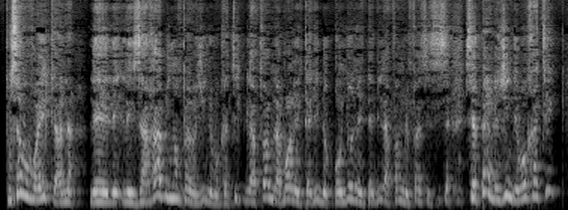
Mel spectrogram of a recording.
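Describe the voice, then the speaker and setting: Emphatic high-voiced Gabonese man. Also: expressive, quick pace, dark tone. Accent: Gabonese French. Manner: emphatic, repeats phrases, rhetorical questions. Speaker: political commentator. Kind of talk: impassioned political speech.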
